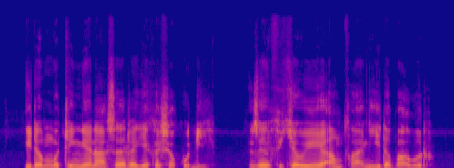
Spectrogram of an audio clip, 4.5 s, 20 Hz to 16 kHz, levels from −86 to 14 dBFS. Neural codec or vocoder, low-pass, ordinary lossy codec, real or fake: codec, 44.1 kHz, 7.8 kbps, Pupu-Codec; 14.4 kHz; none; fake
